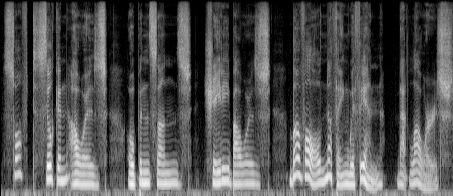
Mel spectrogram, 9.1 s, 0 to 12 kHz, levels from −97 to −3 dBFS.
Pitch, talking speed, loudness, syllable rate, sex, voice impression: 155 Hz, 85 wpm, -18 LUFS, 2.6 syllables/s, male, masculine, slightly old, powerful, slightly soft, raspy, mature, friendly, slightly wild, lively, slightly strict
